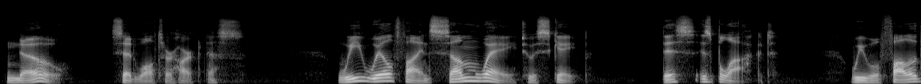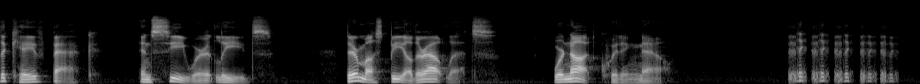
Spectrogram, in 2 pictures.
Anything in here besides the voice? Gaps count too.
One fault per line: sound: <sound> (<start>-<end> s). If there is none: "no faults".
sound: laugh (17.1-18.2 s)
